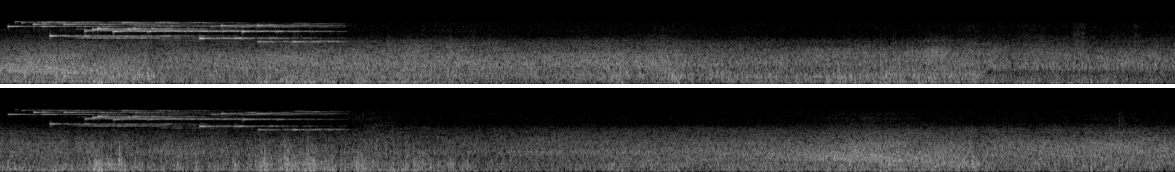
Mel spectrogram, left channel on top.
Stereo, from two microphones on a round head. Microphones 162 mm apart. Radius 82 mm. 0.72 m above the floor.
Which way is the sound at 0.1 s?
60° left (ahead or behind).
